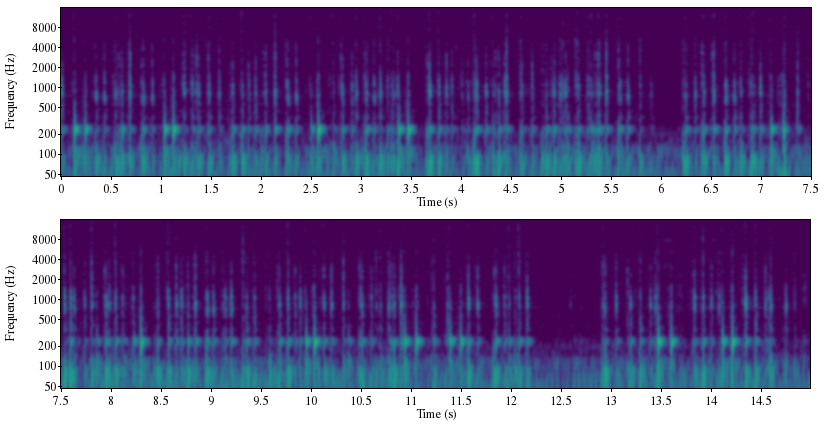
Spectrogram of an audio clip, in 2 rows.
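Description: Fingertips of both hands press and tap the keys of a compact 68-key mechanical keyboard with dark plastic keycaps, pink legends and silent switches. The result is continuous soft, muffled typing clicks with a low thump, broken by brief pauses around 6 and 12 seconds.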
